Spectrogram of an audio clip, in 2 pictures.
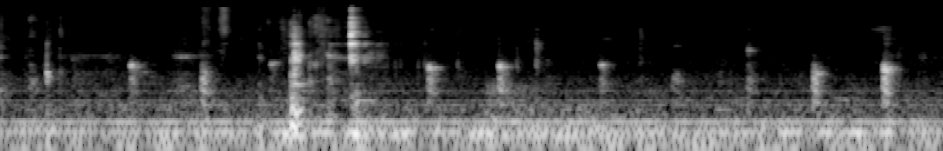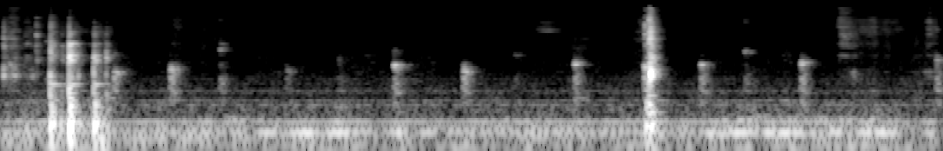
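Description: Faint, scattered small clicks and taps of hands handling small craft pieces on a table, with a short cluster of louder taps about halfway through and one sharp click near the end, over a low steady room hum.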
